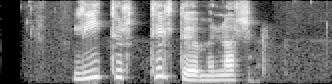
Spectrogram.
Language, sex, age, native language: Icelandic, male, 40-49, Icelandic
